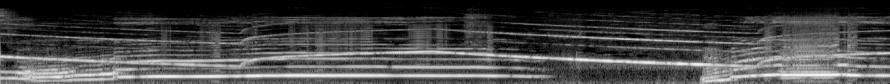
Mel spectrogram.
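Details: Pet dog howling in response to a passing siren, long rising then level wails that swell upward again near the end, while the siren's loud sweeping tones glide up and down above it.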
